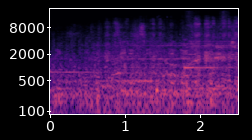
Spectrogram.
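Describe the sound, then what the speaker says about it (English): Steady low rumble of a train travelling inside a video game, a continuous rolling drone with faint rattles, heard alone at moderate level without breaks. "And so I'm on a train heading out of Germany"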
